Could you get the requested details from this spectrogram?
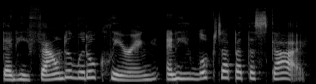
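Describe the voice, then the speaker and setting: A woman storyteller narrating a children's picture book in a measured, expressive read-aloud manner. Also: sits high.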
